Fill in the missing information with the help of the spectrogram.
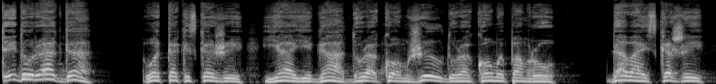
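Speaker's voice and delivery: high mocking old witch scolding. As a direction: taunt and scold him. Yaga keeps scolding, hitting.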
